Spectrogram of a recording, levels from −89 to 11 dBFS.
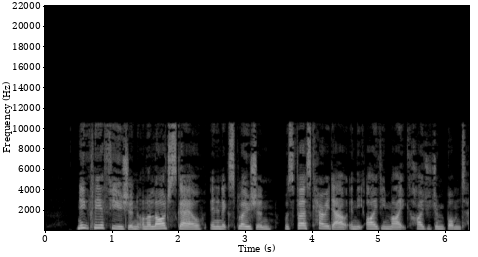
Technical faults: Vorbis compression

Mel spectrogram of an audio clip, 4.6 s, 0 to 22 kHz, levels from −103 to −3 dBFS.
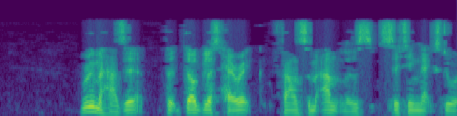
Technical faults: WMA compression

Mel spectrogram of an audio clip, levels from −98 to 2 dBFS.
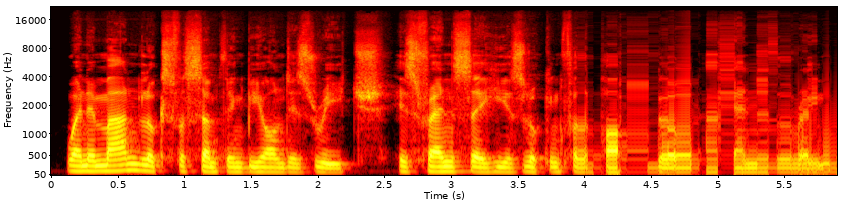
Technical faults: robotic sound from repeated short buffers

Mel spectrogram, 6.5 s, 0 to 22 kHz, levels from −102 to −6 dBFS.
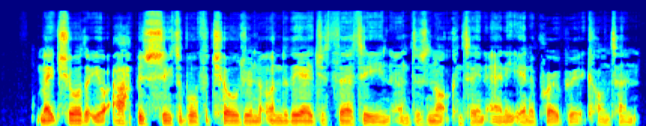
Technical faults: HE-AAC compression

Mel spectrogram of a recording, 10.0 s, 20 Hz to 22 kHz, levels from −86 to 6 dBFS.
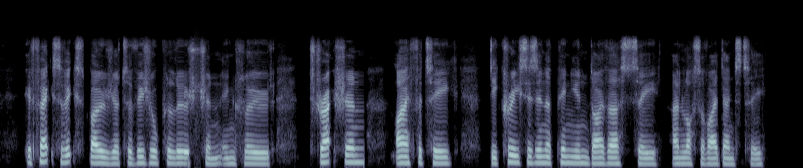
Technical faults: burst of packet loss; short stall from a late packet; jitter buffer slow-down; repeated packet loss (robotic sound); jitter buffer speed-up

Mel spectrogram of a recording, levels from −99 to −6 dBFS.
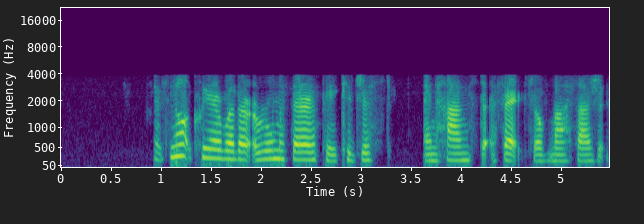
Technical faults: GSM full-rate codec

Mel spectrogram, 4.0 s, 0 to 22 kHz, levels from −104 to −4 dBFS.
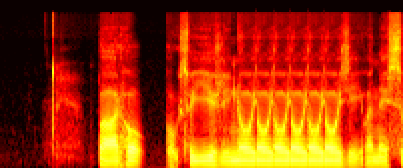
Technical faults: call audio freeze; system hang loop

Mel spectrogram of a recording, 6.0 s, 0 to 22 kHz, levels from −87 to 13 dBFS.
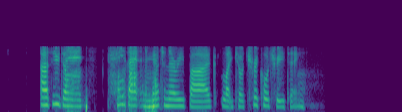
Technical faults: codec payload misread

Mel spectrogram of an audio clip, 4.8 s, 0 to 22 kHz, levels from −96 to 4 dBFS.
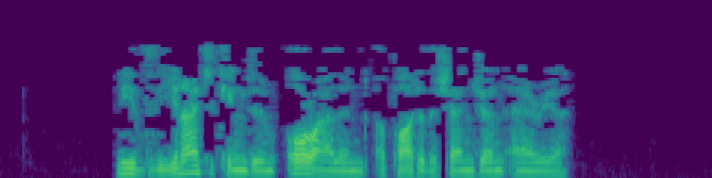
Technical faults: low-bitrate audio saved at a high bitrate

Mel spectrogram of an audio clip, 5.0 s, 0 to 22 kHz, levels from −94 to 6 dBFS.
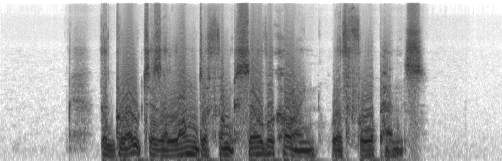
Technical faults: hard clipping

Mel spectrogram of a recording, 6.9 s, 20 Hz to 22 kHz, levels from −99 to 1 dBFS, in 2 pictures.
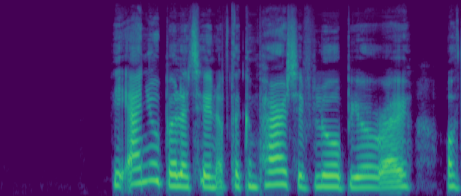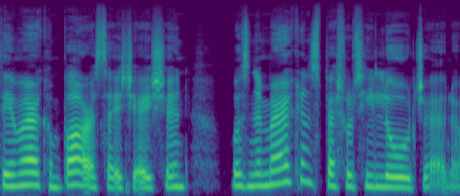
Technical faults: none

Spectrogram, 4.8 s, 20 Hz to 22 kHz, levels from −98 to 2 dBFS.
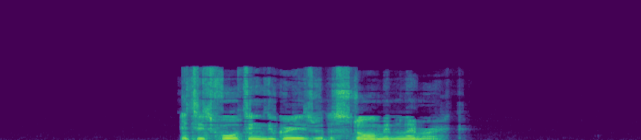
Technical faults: HE-AAC compression; pre-echo

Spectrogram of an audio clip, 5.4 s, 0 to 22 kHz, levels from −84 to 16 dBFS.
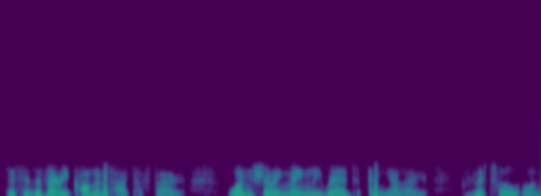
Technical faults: AMR narrowband mobile codec

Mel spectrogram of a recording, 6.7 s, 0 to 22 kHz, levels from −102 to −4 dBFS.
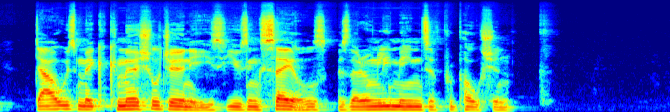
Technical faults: none

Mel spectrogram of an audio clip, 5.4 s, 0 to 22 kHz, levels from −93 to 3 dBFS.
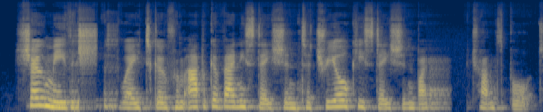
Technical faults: AAC frame loss with concealment

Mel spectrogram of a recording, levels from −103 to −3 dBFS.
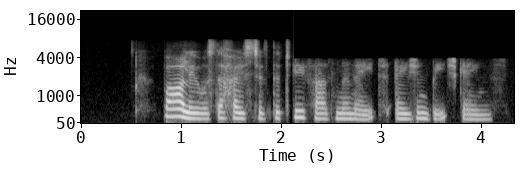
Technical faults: handover gap; fallback to narrowband

